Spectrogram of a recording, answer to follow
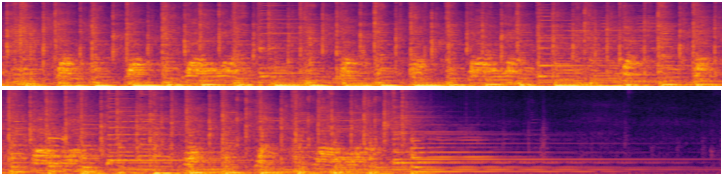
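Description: Upbeat instrumental band music with strummed guitars, upright bass and a fast tapping beat. The band stops short about eight and a half seconds in, leaving a quieter held chord ringing.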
